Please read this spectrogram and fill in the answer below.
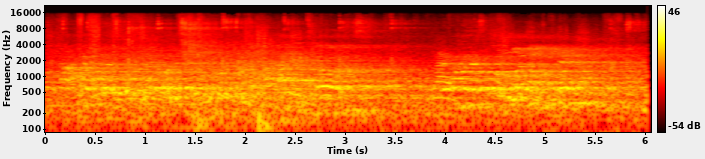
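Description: Voices talking in a large, echoing sports hall, with a table tennis ball clicking off rackets and table during a rally in the first couple of seconds.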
